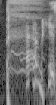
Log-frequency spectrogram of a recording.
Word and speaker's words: Hermes: if it's if you would pronounce it Hermes or Hermes Hermes unless you want to refer to the scarves the scarves right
